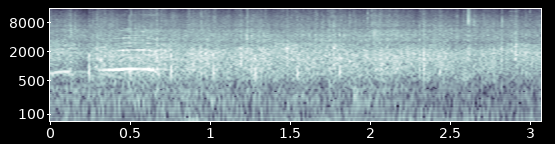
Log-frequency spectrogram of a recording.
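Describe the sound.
A room full of people applauds steadily for about three seconds, a dense, even wash of many hands clapping at once, with faint voices mixed in underneath.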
